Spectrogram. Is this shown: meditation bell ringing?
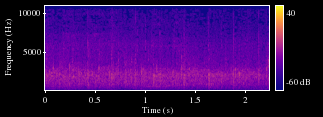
no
